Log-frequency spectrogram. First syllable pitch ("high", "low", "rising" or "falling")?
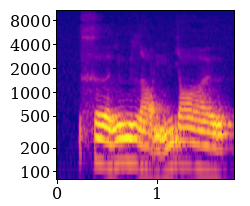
falling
